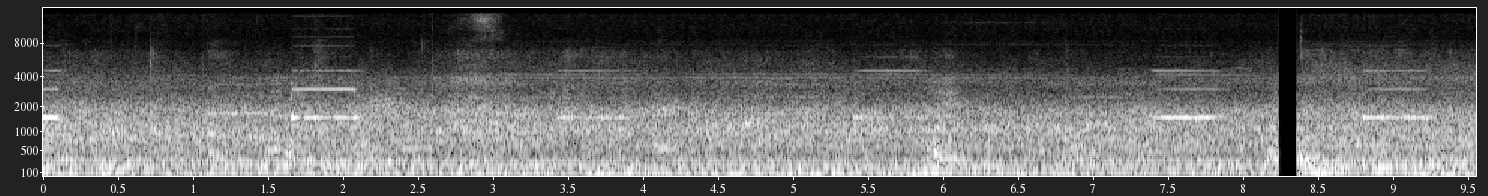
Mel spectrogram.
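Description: Electric commuter train running along the platform tracks, a steady rumble, with a short high electronic beep repeating every one and a half to two seconds.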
